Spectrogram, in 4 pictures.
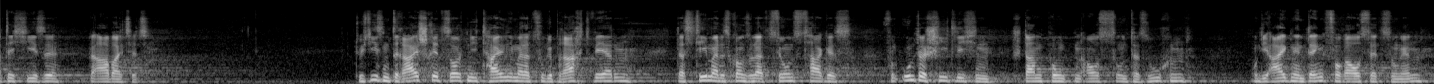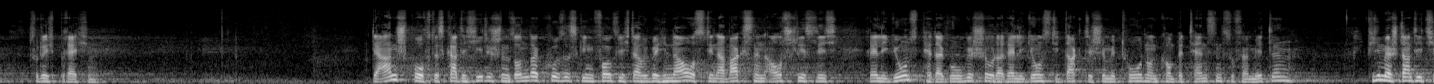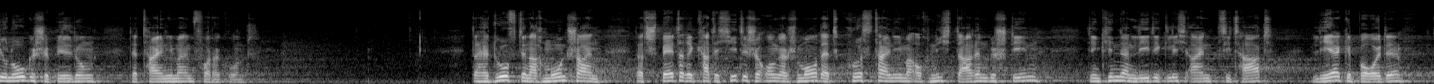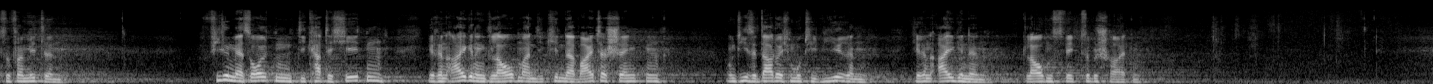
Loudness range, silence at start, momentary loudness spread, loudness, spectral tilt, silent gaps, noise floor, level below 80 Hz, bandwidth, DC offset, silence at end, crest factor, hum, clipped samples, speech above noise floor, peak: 6 LU; 0 s; 12 LU; -20 LUFS; -5.5 dB/octave; none; -53 dBFS; -58 dBFS; 13.5 kHz; under 0.1%; 2.55 s; 18 dB; none; under 0.1%; 34 dB; -2 dBFS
